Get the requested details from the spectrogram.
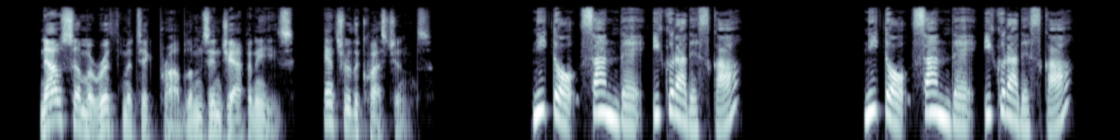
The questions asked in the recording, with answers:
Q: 2と3でいくらですか?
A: 5 2と3で5です。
